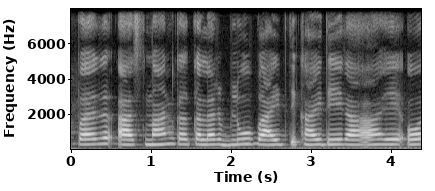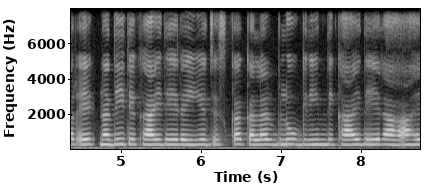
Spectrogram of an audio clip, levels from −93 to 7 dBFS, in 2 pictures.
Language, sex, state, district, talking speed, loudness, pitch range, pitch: Hindi, female, Rajasthan, Nagaur, 170 wpm, -17 LUFS, 280-290 Hz, 285 Hz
